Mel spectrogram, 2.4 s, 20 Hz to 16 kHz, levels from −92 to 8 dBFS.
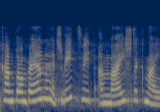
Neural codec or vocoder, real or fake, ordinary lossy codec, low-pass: codec, 16 kHz, 4 kbps, FreqCodec, smaller model; fake; none; 7.2 kHz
